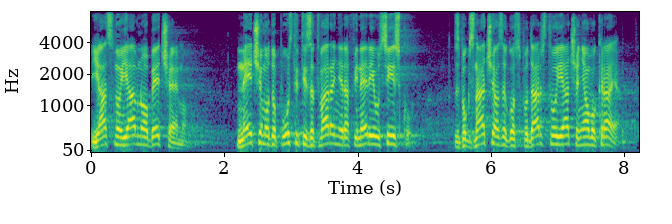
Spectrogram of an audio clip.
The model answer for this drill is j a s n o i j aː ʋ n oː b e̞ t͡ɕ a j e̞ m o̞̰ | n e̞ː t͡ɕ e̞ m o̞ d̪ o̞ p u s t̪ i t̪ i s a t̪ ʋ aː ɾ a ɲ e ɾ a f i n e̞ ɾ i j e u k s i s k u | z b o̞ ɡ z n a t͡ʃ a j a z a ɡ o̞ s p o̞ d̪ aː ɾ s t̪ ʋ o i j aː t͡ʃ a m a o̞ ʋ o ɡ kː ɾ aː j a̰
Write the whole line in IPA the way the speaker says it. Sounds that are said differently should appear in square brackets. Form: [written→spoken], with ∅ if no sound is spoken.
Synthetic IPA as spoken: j a s n o i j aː ʋ n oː b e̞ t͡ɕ a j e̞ m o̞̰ | n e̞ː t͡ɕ e̞ m o̞ d̪ o̞ p u s t̪ i t̪ i [s→z] a t̪ ʋ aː ɾ a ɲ e ɾ a f i n e̞ ɾ i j e u [k→∅] s i s k u | z b o̞ ɡ z n a t͡ʃ a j a z a ɡ o̞ s p o̞ d̪ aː ɾ s t̪ ʋ o i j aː t͡ʃ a [m→ɲ] a o̞ ʋ o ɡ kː ɾ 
